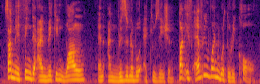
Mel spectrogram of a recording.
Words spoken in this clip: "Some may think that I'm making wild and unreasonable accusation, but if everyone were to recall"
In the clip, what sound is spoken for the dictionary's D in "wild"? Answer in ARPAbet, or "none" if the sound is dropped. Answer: none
